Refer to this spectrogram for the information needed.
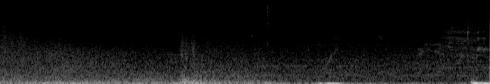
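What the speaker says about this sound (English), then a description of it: "Wow, he actually moved through that barrage." Artillery barrage in Company of Heroes 2, distant booming shell impacts rumbling under a steady battle din, ending with one closer, louder blast; a voice talks over it.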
